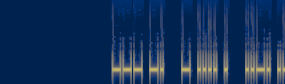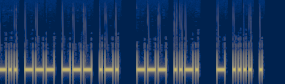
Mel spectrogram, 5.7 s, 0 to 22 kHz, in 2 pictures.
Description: Morse code, heard as a keyed tone, about 44 wpm, 700 Hz. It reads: ON THE FLOOR OF THE
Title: Sets of 5 Words 45wpm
